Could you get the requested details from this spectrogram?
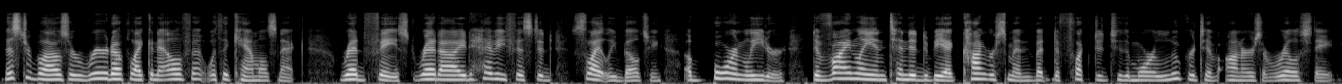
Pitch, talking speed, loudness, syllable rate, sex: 210 Hz, 155 wpm, -18 LUFS, 5.2 syllables/s, female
